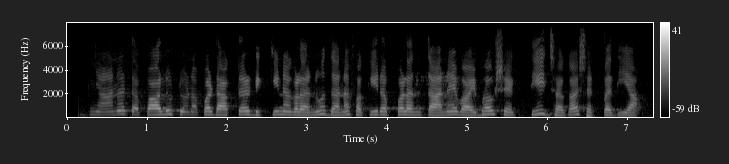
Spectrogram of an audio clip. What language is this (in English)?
Kannada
